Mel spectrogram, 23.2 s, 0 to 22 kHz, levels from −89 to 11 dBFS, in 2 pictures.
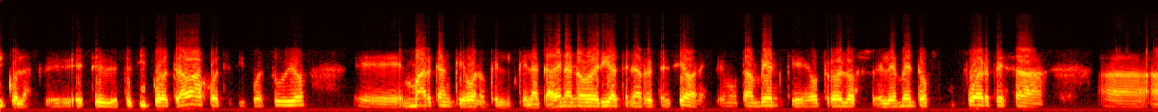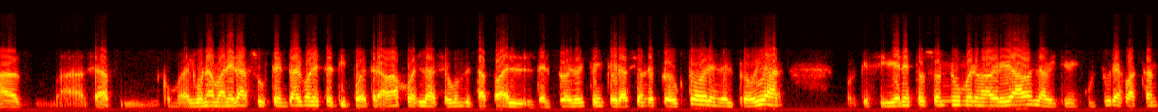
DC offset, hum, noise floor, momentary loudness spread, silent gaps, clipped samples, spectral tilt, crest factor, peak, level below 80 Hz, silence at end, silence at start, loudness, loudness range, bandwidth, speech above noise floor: under 0.1%; none; -43 dBFS; 12 LU; none; under 0.1%; -6 dB/octave; 14 dB; -6 dBFS; -68 dBFS; 0 s; 0 s; -19 LUFS; 4 LU; 6.6 kHz; 25 dB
